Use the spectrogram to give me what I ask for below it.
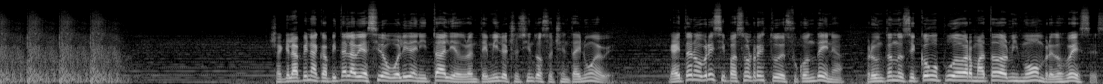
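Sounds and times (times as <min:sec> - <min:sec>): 
revolver gunshots: 0:00.0 - 0:01.4
speech: 0:02.7 - 0:11.0.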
